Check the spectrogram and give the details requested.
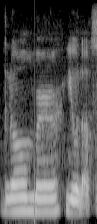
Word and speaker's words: glomerulus: With this bad pronunciation, but glomerulus, right?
